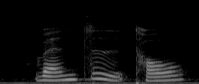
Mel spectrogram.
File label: wen zi tou, chinese pinyin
